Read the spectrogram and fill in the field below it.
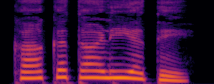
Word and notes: ಕಾಕತಾಳೀಯತೆ: Kannada

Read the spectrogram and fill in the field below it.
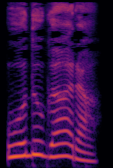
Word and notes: ಒತ್ತಕ್ಕರ: ottakkara

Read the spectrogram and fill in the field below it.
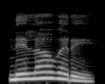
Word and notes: ನೆಲವರ: Kannada

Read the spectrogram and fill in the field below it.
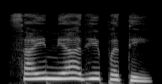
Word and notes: ಸೈನ್ಯಾಧಿಪತಿ: kannada

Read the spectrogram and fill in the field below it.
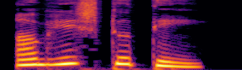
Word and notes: ಅಭೀಷ್ಟಿತ: abhīṣṭita

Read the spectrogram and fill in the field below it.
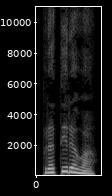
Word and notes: ಪ್ರತಿರವ: Kannada

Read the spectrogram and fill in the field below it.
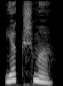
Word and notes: ಯಕ್ಷ್ಮ: yakṣma

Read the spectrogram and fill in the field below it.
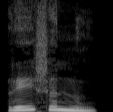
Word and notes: ರಸಾನ್ನ: rasānna; kannada

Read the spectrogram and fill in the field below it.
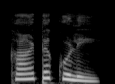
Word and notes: ಕಾಟಕುಳಿ: kāṭakuḷi

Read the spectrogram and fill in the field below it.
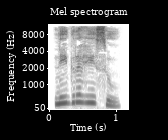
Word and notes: ನಿಗ್ರಹಿಸು: nigrahisu

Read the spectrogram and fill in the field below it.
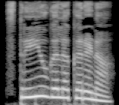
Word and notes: ಸ್ತ್ರೀಯುಗಲಕರಣ: kannada

